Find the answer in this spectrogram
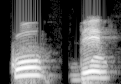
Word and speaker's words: couldn't: Couldn't have been. Couldn't have been. Okay? Silent L uli. Tapos yung D and T, didn't. Yung C-O-U, who. Couldn't have been.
